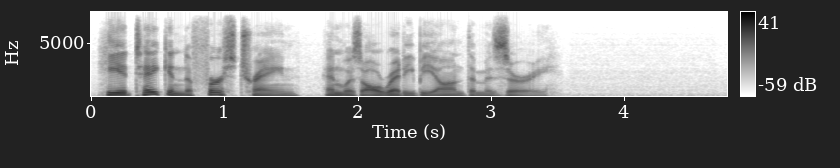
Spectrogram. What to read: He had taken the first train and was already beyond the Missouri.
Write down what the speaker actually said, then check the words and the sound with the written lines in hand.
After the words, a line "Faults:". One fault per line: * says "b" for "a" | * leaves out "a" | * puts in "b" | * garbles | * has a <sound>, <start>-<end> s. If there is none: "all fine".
He had taken the first train and was already beyond the Missouri.
Faults:
all fine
